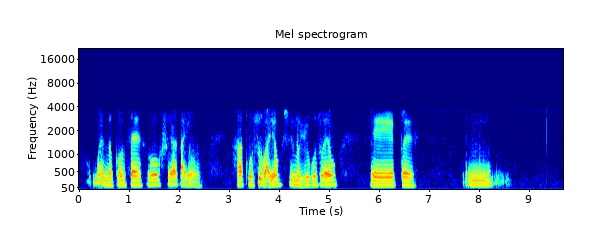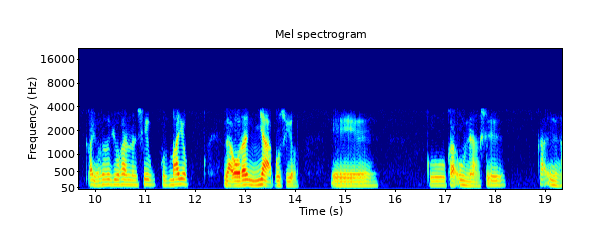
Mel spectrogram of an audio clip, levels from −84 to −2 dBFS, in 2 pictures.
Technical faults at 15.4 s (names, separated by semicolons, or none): tandem speech coding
